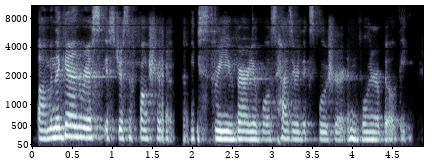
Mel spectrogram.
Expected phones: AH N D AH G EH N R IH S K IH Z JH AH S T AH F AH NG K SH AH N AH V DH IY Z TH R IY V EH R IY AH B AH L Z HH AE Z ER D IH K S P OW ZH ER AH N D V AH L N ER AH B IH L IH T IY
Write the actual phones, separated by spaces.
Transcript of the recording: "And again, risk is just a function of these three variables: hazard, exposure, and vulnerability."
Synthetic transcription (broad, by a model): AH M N AH G EH N R IH S K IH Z JH AH S T AH F AH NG K SH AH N AH V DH IY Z TH R IY V EH R IY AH B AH L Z HH AE Z ER D IH K S P OW ZH ER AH N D V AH L N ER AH B IH L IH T IY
